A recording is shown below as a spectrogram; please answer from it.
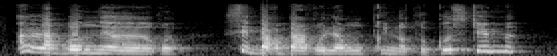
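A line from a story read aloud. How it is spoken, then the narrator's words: Exclamation. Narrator (French): s'écria une sorte de secrétaire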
